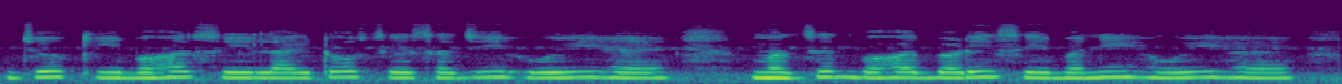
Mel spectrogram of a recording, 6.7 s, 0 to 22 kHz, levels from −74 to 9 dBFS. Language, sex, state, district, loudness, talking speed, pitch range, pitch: Hindi, female, Uttar Pradesh, Lucknow, -14 LUFS, 145 wpm, 225-245 Hz, 225 Hz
